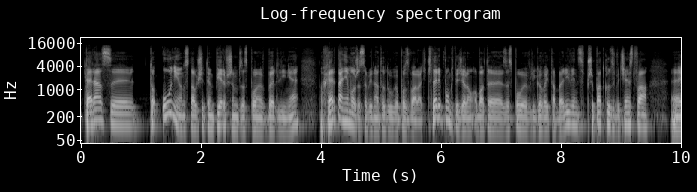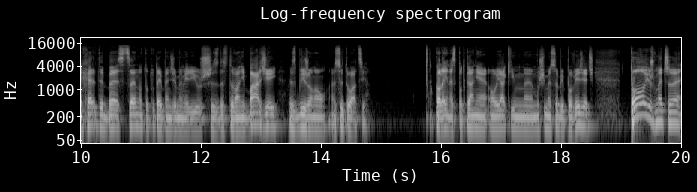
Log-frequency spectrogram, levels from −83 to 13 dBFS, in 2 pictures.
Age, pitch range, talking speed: 30-49, 105-140 Hz, 160 wpm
